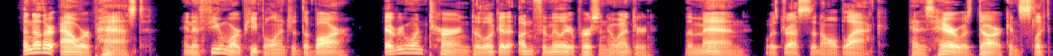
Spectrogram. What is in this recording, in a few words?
Audio Book, narrations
